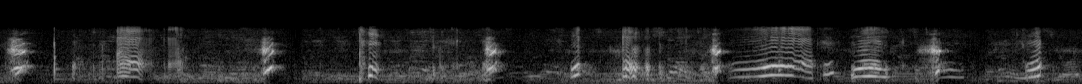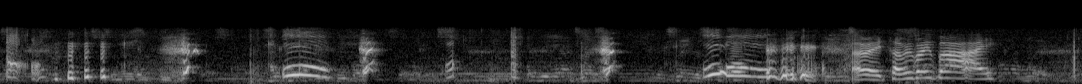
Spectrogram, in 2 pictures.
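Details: A young girl copying an adult's hiccups and laughing: short, abrupt, voiced hiccup-like catches mixed with babbling and laughter. This is imitated rather than true hiccups.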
